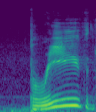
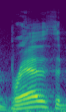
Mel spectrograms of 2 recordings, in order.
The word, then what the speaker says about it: Breathed: His name was Berkeley Breathed or Breathed, but that's how it's spelled, like breathed, right? Like you breathed on somebody, right?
